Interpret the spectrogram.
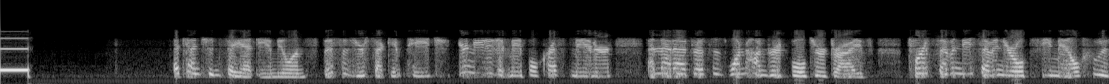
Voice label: Ambulance, dispatch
